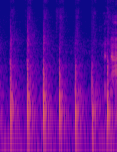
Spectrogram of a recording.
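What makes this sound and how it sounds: Knocking on drywall between the studs, away from any stud, gives seven quick, hollow, low-pitched thuds that die out almost at once. The hollow sound shows there is no stud behind that spot.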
